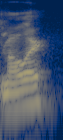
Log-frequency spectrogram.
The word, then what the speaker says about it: Moeller: on screen uh we're joined today by richard mohler that's pronounced correctly right richard mohler yep you got it perfect um today's episode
